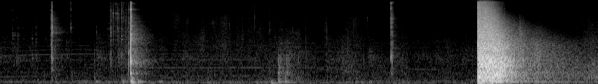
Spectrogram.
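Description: A single loud rifle shot rings out from a custom handmade rifle built on an Encore frame during sighting in, preceded by a few faint clicks and handling knocks.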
